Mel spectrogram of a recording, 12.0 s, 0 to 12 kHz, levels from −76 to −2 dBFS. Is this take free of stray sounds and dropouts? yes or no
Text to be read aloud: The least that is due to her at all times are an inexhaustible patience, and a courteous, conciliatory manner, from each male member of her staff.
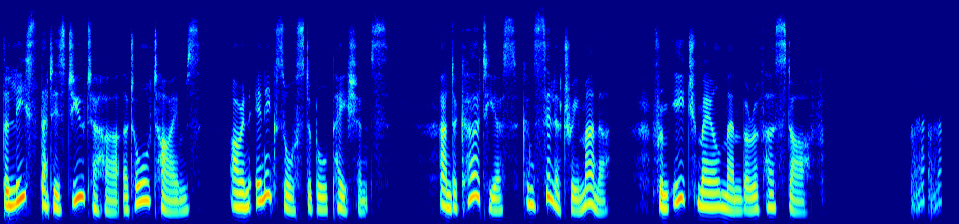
no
